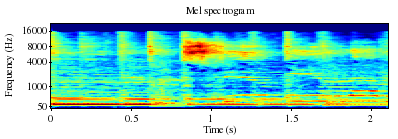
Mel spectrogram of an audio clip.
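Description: Acoustic guitar strummed in a steady rhythm, the chord changing about a third of the way in and again near the end.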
